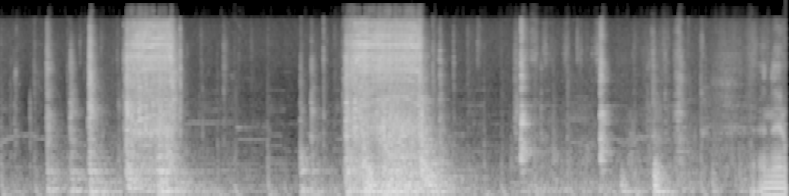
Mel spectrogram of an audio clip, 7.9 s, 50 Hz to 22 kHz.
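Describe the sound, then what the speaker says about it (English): Screws come out of the control board bracket on a Frigidaire dryer, heard as short ratcheting driver bursts and metallic clicks, two louder whirring runs in the first half, with scattered taps and handling noise close by. "we're going to take these 2 screws out that hold this bracket that the control board sits on"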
